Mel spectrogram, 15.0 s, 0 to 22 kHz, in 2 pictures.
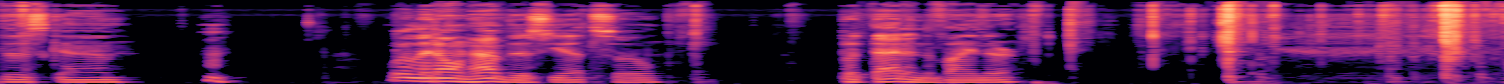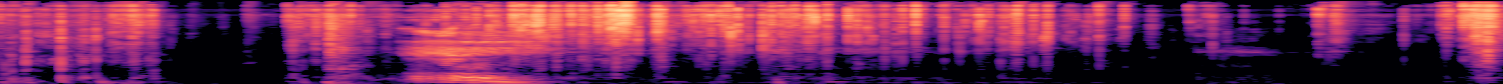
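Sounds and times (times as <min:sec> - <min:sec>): card pack wrapper tearing: 0:04.8 - 0:15.0.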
